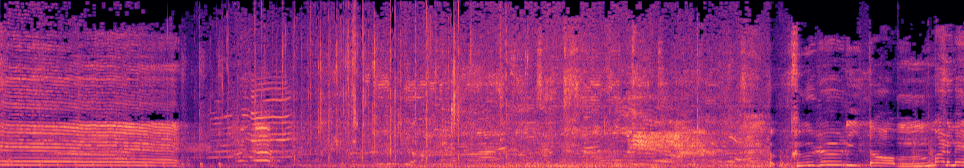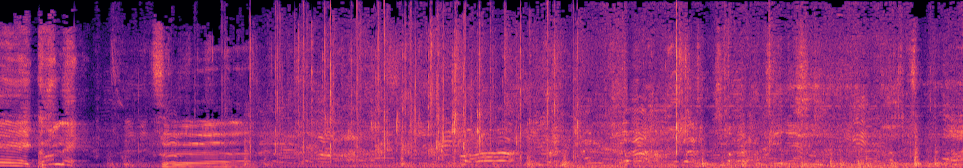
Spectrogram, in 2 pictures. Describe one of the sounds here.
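Young men shout and grunt with strain close by.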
